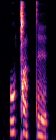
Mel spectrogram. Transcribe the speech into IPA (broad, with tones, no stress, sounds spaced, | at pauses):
u˧˥ ǀ ə̃˧˩ tː e˧˩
